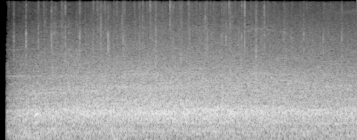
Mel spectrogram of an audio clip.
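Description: Crowd applause and cheering, a dense steady roar with many claps, starting abruptly just after the start.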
